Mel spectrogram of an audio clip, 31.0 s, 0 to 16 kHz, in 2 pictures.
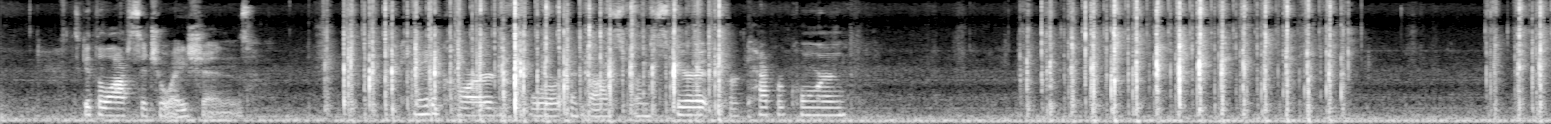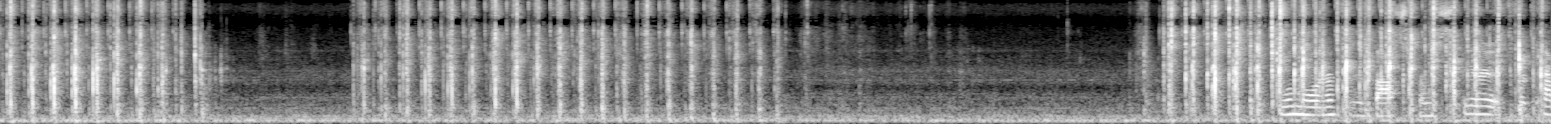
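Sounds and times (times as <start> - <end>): cards being shuffled: 3.2 - 7.4, 10.0 - 13.7, 14.8 - 17.8, 19.0 - 25.0, 26.8 - 31.0.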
